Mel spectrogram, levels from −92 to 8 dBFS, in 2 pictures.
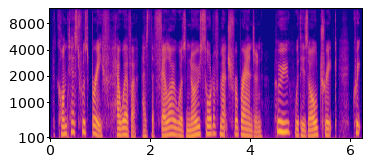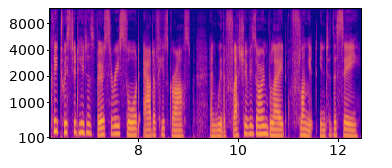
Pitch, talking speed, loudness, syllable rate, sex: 175 Hz, 200 wpm, -19 LUFS, 4.9 syllables/s, female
